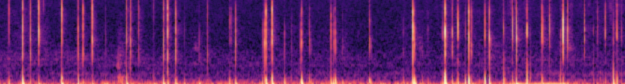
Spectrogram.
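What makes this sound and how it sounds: Fingernails tap and scratch the back and edges of a smartphone in a dark plastic case with a popsocket. A quiet, irregular stream of sharp, dry clicks and brief scratches cuts off instantly, over a soft low rumble.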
